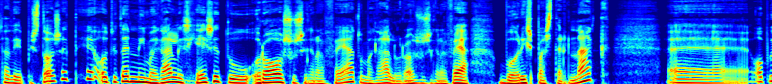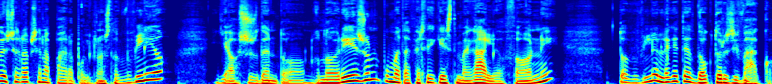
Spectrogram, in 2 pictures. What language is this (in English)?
Greek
